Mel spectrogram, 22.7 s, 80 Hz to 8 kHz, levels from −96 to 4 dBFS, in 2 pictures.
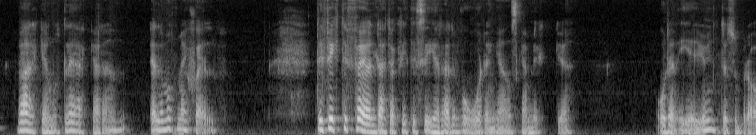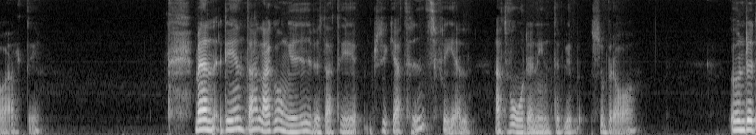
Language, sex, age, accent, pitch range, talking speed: Swedish, female, 50-69, native, 155-205 Hz, 115 wpm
